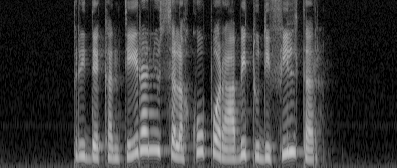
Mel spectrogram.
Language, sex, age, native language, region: Slovenian, female, 18-29, Slovenian, Central Slovenia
